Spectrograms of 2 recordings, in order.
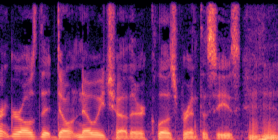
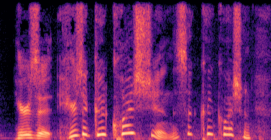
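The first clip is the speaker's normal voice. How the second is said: put-on voice, pitched much higher. Moving from chat to a question, using a special question voice. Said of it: "It's my question voice".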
